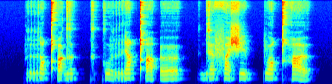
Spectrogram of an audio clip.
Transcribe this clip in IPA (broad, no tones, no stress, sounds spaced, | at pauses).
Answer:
r u qʼ ɵ ɡ ə kː ə k u r i qʼ a ʔ ɵ | ɡ ɛ f a ʃ i pː u qʰ ə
